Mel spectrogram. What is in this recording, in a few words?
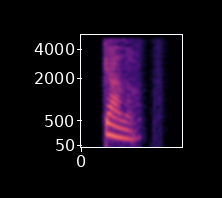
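"gallop", English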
